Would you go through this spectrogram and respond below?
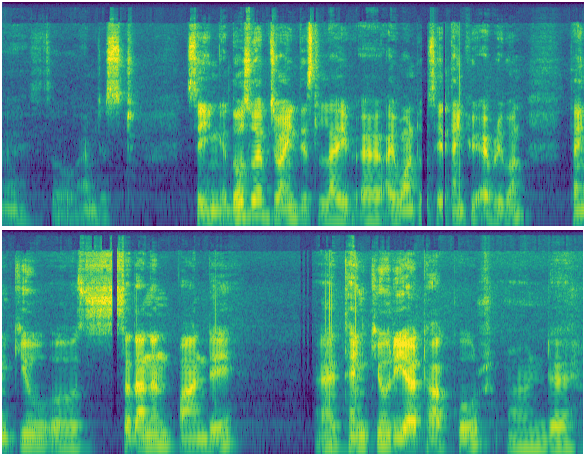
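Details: Adult male speaker; Ordinary speech.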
